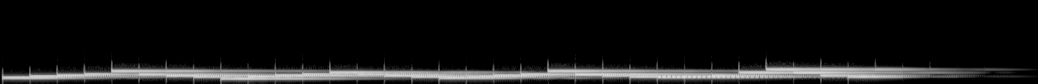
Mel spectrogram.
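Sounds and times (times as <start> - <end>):
ambient downtempo MIDI melody in E flat minor: 0.0 - 10.3.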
